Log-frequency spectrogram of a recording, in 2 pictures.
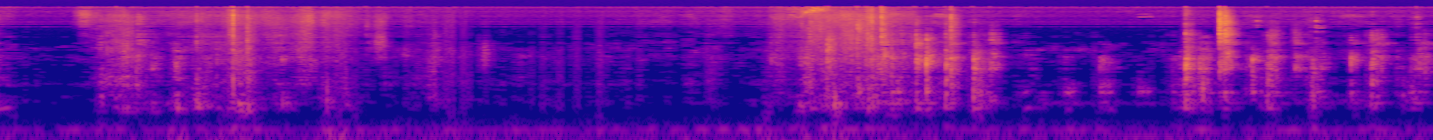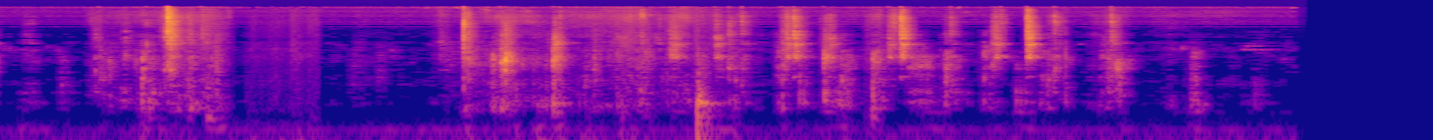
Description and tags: Sitting On Office Chair
Used in quite office space.
indoors, chair, human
